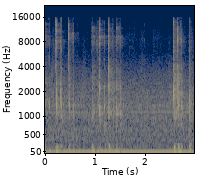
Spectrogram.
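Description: Quick, irregular clicks of keys as an FTP password is typed on a computer keyboard, in a few short bursts separated by pauses, ending with a sharper, louder keystroke and a couple of final taps. No one speaks.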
